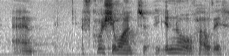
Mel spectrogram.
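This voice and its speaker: A man with lively intonation speaks at a moderate pace against noticeable background noise. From rural Ireland. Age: 80s+. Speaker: elderly emigrant recalling history. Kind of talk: oral history storytelling. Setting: pub. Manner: halting, with false starts.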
